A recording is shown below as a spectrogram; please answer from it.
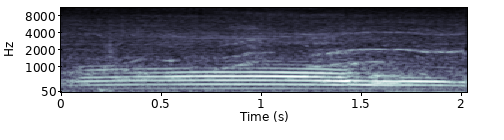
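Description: Amur tiger giving one long, steady, low-pitched moan lasting nearly two seconds, sagging slightly in pitch at the end.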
